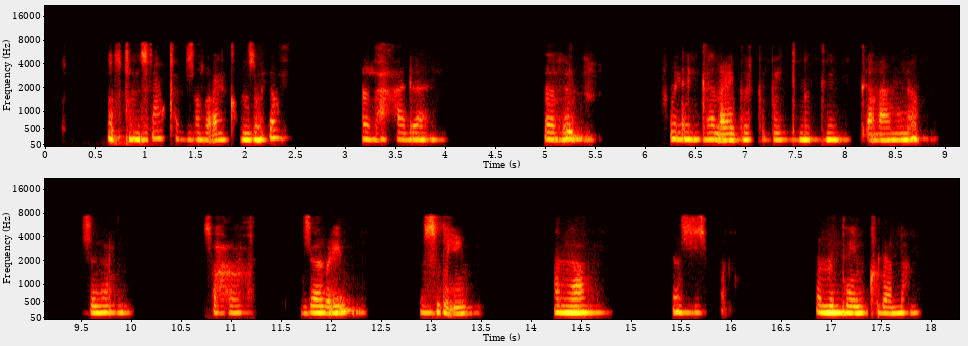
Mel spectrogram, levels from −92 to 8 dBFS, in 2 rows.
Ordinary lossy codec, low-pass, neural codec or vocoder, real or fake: Opus, 16 kbps; 7.2 kHz; codec, 24 kHz, 1 kbps, SNAC; fake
